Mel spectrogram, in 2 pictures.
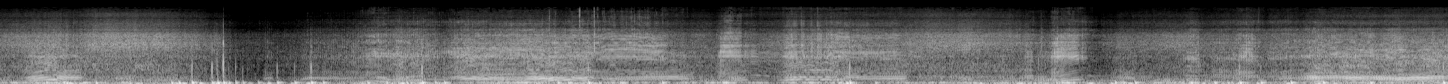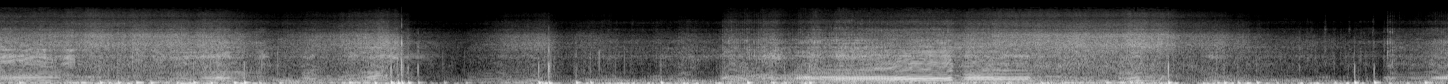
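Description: Motocross bike engine at race pace, revving up and down again and again as the rider works the throttle and gears, over a constant rumble of wind on the bike-mounted microphone. The engine falls off briefly about two-thirds of the way through as the throttle is closed, then pulls hard again.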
